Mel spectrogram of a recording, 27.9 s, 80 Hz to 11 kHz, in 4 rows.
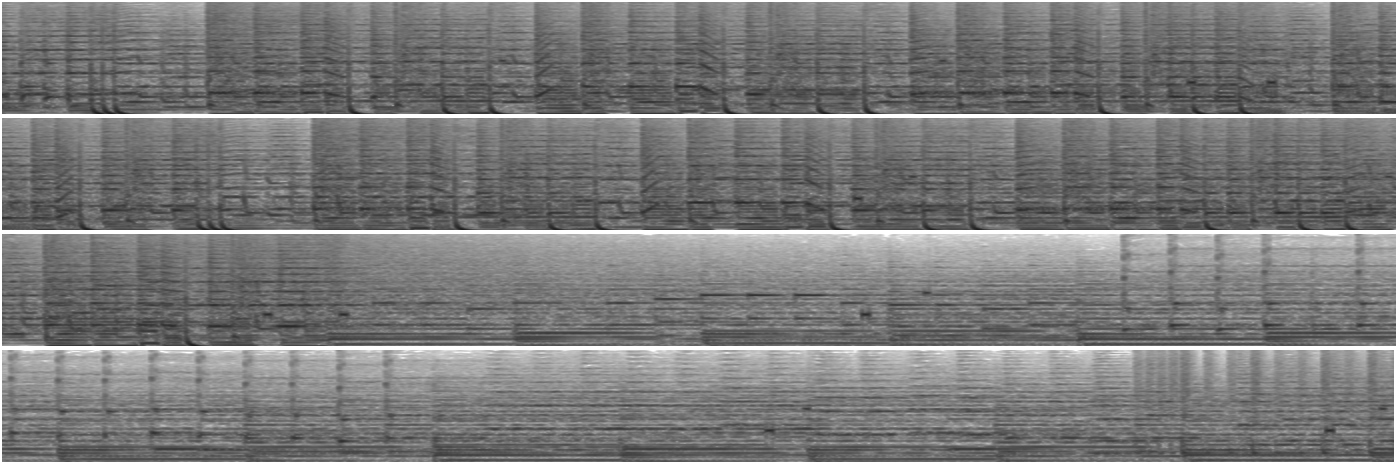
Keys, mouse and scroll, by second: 2.4 Delete, 4.1 right click, 4.5 F2, 6.1 shift+click, 8.2 scroll down 1, 10.6 right click, 11.3 right click, 11.3 shift+F2, 13.3 right click, 13.7 F2, 15.2 shift+click, 18.4 shift+F2, 23.2 double click, 24.8 ctrl+z, 25.7 double click, 27.6 ctrl+z.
